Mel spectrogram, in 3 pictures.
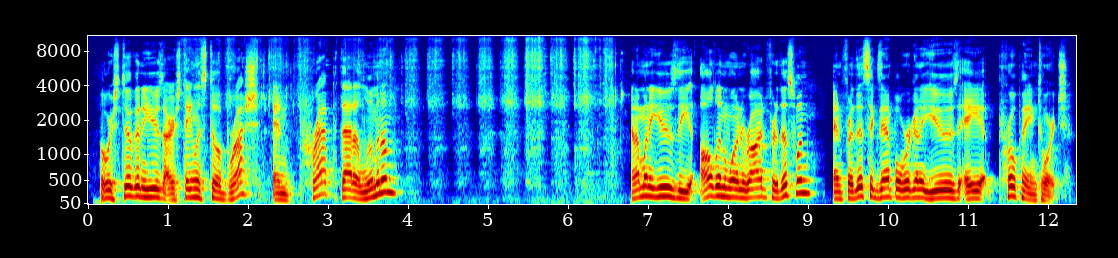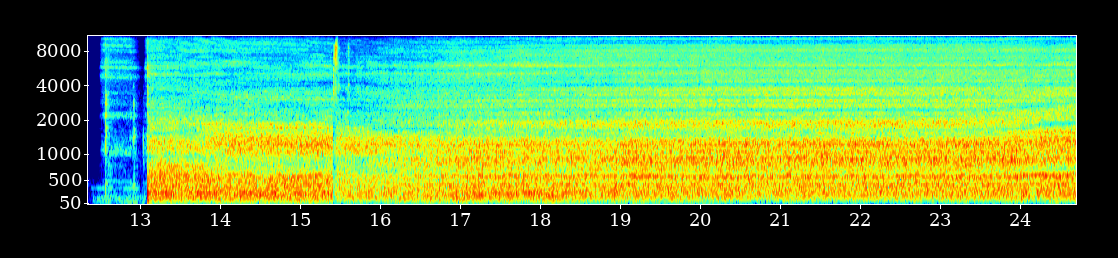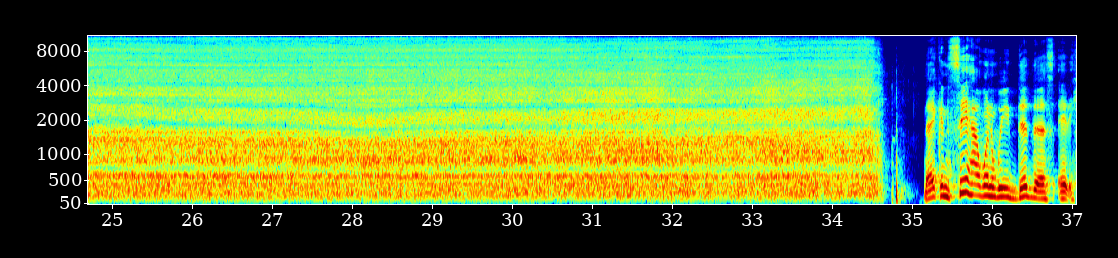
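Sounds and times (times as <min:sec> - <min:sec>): propane torch hissing: 0:01.0 - 0:04.2, 0:13.1 - 0:34.8.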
